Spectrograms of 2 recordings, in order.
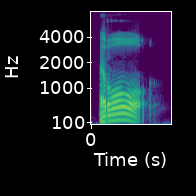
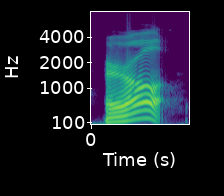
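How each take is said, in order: First: The r has a short, firm trill. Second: The r has no trill at all. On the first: The speaker calls it right. "getarannya tetap ada" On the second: The speaker calls it wrong. "Justru hilang getarannya, jadi jadi kayak orang bule"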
